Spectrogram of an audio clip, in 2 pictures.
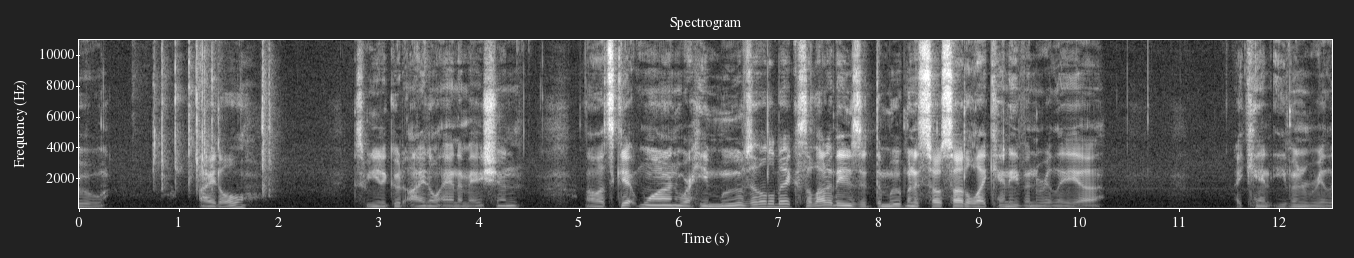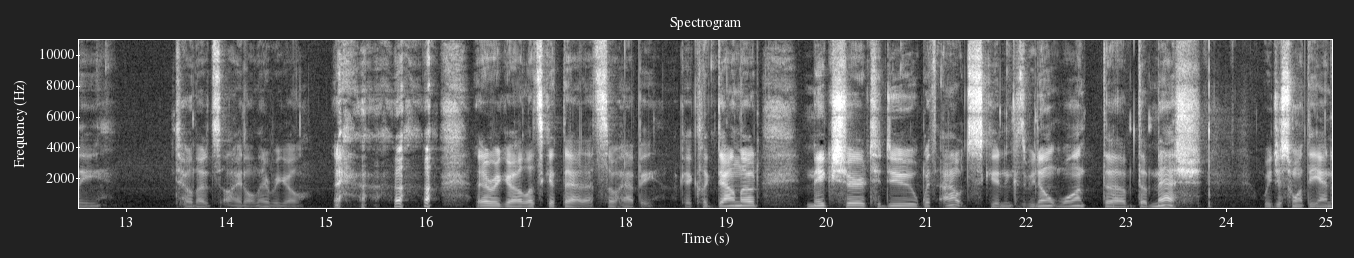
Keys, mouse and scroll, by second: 0.5-2.5 typing, 1.8 Return, 4.6-5.1 scroll down 2, 5.7 scroll down 1, 6.8-7.3 typing, 9.1 typing, 11.6 click, 12.7 click, 20.6 click.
